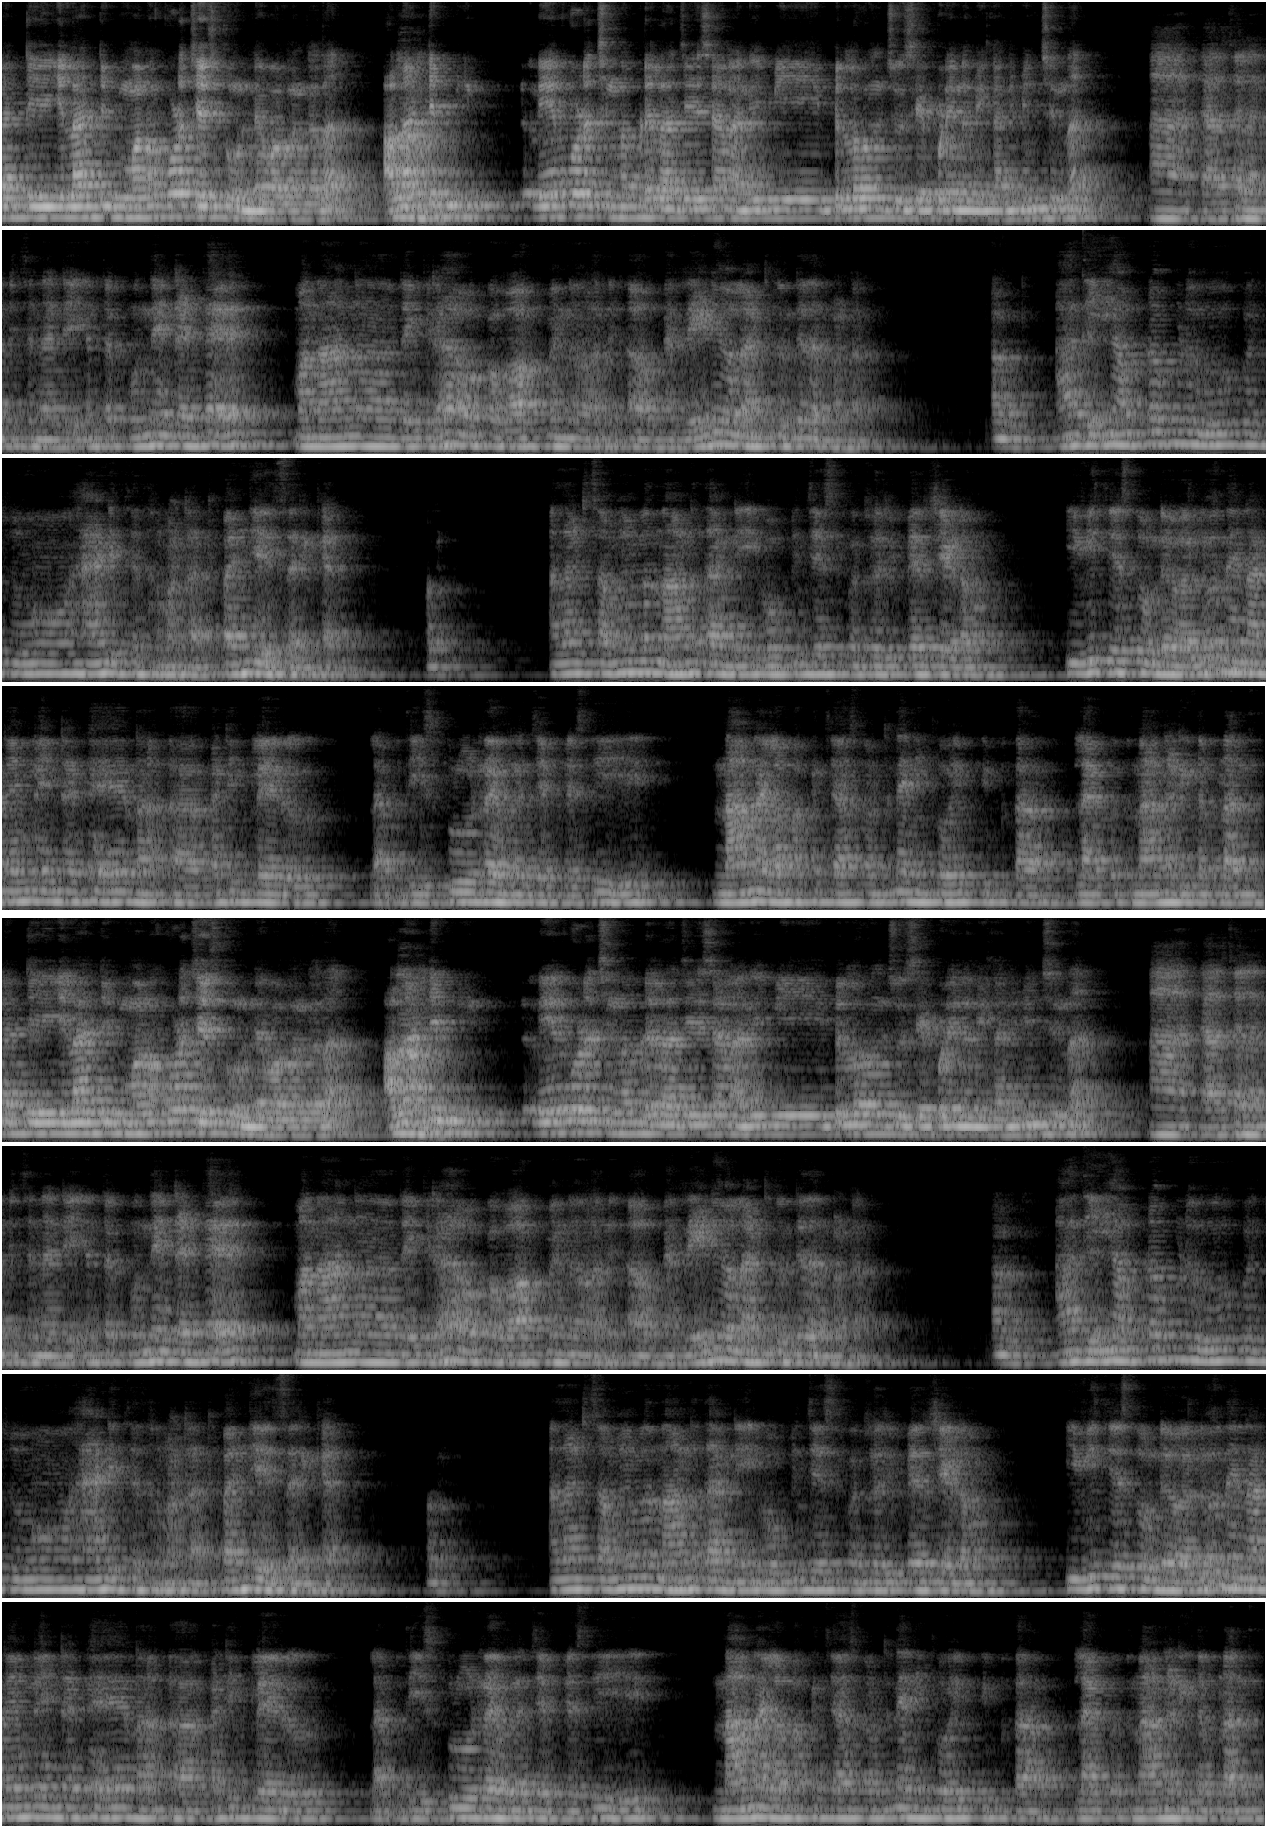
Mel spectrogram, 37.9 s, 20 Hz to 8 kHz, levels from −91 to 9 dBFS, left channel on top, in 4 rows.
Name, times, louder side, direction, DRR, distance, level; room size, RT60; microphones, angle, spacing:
voice 1, 0.0-2.6 2.9-3.5 3.9-8.1 16.9-17.2 17.6-17.7 22.2-22.3, left 2 dB, 50° left, 0 dB, 0.5 m, -27 dB
voice 2, 2.9-3.2 8.6-11.3 11.7-15.9 17.4-21.5 23.1-26.4 26.9-30.8 31.2-33.3 33.8-37.8, equal, 10° right, -5 dB, 0.7 m, -32 dB
2.9 x 2.3 x 2.4 m, 0.87 s
head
